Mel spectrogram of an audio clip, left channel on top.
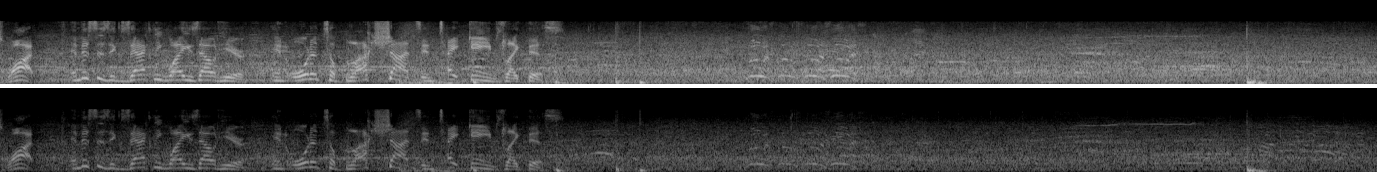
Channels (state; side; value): quieter; right; 13.6 dB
